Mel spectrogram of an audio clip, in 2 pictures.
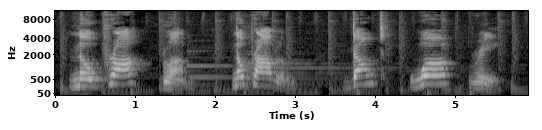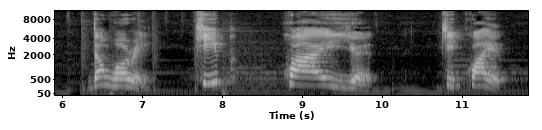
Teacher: O quinto padrão tem duas sequências fortes e uma fraca. Ta ta ta. No problem.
